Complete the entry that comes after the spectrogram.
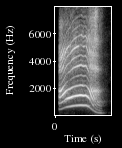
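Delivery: loud, high-pitched scream of fright; startled shriek. A narrator's reading. Henry bumping into Mom outside the room, loud startled shriek. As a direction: shriek as if bumped in the dark. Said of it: "shrieked Henry".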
